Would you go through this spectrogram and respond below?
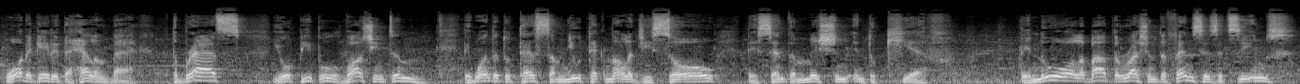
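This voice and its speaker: An actor playing a world-weary, sardonic underworld informant in a radio drama. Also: male voice, mid-range voice, very animated, unhurried, creaky. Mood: sardonic, knowing. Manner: sardonic, knowing.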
